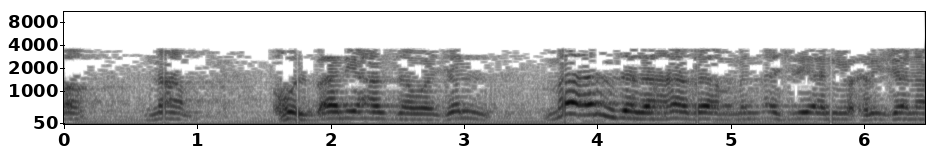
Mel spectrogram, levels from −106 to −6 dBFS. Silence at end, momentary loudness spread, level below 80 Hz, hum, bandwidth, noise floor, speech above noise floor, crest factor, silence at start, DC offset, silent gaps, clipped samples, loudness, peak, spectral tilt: 0 s; 17 LU; -56 dBFS; none; 3.7 kHz; -44 dBFS; 21 dB; 18 dB; 0 s; 1%; none; under 0.1%; -24 LUFS; -8 dBFS; -9.5 dB/octave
